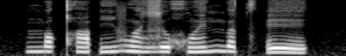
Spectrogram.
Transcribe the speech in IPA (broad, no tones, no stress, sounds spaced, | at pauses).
ŋ ɔ qʰ õ ʔ i v ɐ̃ ɮ ɨ χʷ ẽ ŋ ɐ t͡sʼ e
